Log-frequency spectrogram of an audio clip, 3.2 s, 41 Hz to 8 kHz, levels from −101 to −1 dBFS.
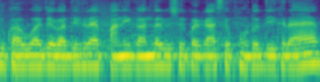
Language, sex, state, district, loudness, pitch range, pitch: Hindi, male, Haryana, Jhajjar, -14 LUFS, 115-120 Hz, 115 Hz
